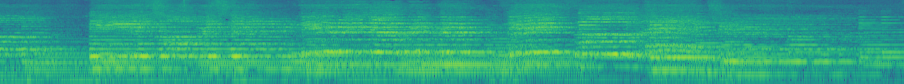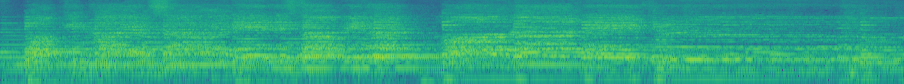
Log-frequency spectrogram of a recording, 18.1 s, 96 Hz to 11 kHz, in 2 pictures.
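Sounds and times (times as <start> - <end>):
mixed choir singing a hymn: 0.0 - 18.0.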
